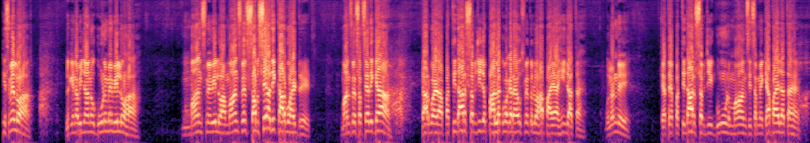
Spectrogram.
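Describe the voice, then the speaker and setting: A man's voice: sits high, rapid-fire, a bit bright, no echo. A man, teaching an exam-prep science lesson, asking questions and answering them himself. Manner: quizzing, asks and answers his own questions.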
